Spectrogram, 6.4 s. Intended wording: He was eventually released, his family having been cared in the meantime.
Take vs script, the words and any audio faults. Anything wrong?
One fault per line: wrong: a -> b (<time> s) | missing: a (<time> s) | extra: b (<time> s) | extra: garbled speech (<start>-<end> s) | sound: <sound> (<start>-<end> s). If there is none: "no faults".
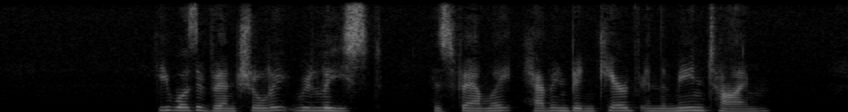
no faults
